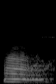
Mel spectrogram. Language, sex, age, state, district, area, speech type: Kannada, male, 30-45, Karnataka, Hassan, urban, conversation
